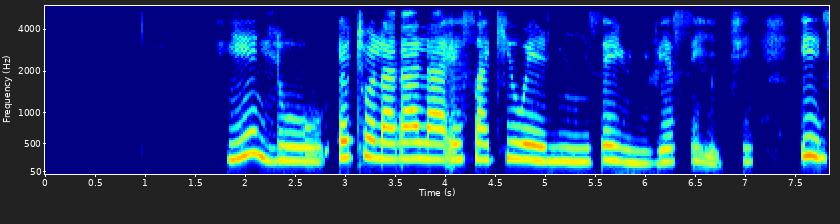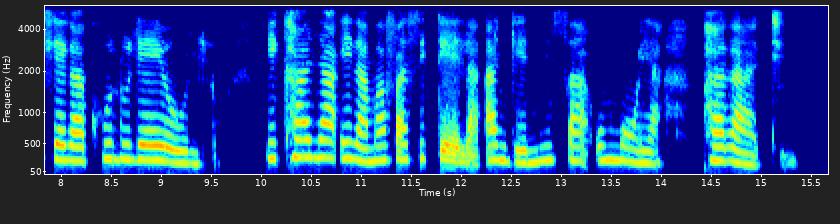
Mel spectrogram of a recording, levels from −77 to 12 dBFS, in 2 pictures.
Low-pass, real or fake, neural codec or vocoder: 5.4 kHz; fake; vocoder, 44.1 kHz, 128 mel bands, Pupu-Vocoder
